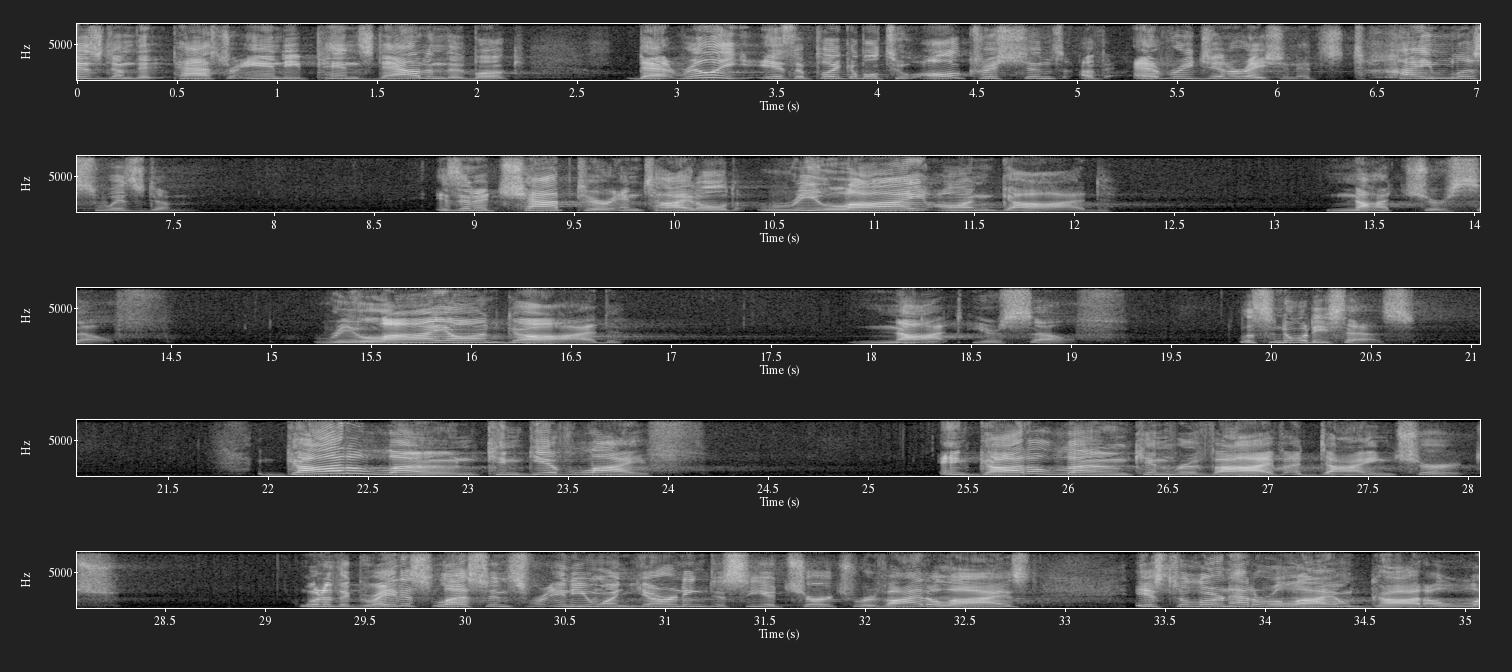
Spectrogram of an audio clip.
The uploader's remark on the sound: at Chaffee Crossing Baptist Church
